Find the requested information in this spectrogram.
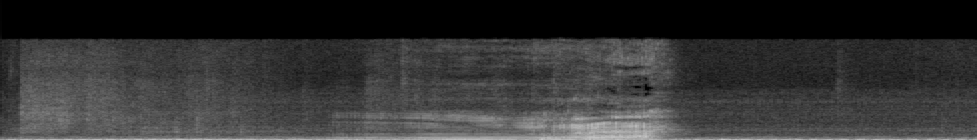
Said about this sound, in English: Wait, hold it. Hold for mower. He's still mowing. He's gone over the same spot four times.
